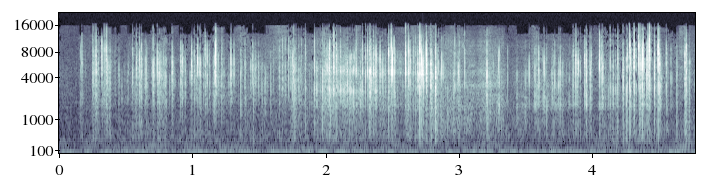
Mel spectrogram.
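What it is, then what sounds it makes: Wooden beads. A handful of small, round, solid wooden beads is held in cupped hands over a fuzzy blanket while fingertips roll and shake them together. The result is a dense, bright clatter of quick, dry clicks and crinkly rattling that swells and fades in irregular bursts, with almost no low end.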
